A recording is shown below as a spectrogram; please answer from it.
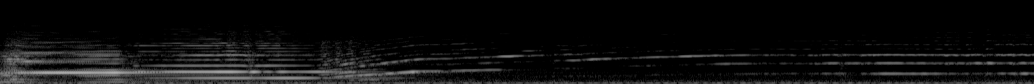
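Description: Acoustic double bass bowed arco: held notes, then about three seconds in a slow upward slide in pitch that settles into a high sustained tone, growing quieter.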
